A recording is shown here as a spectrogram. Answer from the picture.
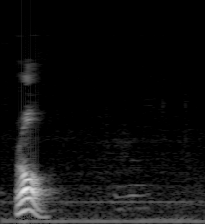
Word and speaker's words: rho: I said ro. Ro is RHO.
